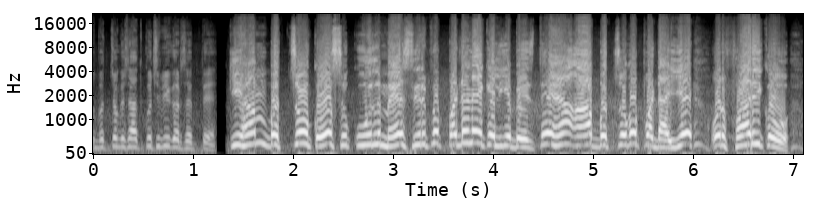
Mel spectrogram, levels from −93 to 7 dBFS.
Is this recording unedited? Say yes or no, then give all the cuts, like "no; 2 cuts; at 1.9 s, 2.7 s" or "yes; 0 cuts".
no; 1 cut; at 1.2 s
